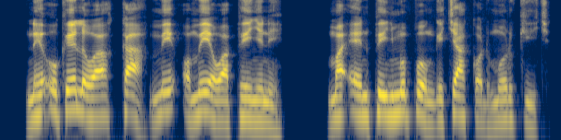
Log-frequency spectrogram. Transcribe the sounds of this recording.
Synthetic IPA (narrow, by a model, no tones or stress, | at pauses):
nɛʔokelowakamɪʔɔmɪjɔwapɪɲnɪ̰ | maʔɛnpiɲmopoŋɡɪt͡ʃakːɔdmorkit͡ʃ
